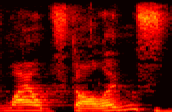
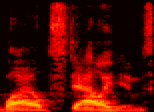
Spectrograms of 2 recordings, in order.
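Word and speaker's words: Wyld Stallyns: stalin's not wild i was reading it as wild stallings but they do they do the bill and tell my favorite communist bill and ted do pronounce it wild stallions but yeah obviously i could play on like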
